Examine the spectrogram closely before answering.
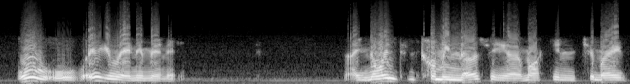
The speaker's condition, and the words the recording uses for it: Cerebral palsy. Hey, I don't care about my voice anymore. This is my voice. That's it.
